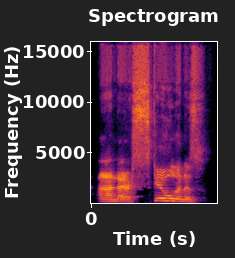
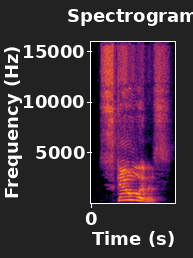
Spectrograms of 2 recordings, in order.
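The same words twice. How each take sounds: First: Said in the usual way. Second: Schooling jumps much higher, stressed hard; Schooling us flung high and incredulous; outraged repeat. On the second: Real, not acted. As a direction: spit out Schooling in disbelief. Repeats phrase with rising anger.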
